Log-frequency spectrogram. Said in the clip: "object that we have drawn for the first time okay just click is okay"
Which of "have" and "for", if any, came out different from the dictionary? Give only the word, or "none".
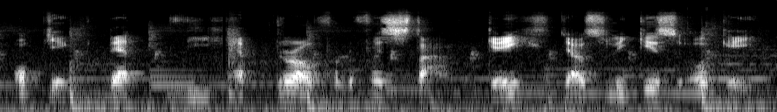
have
